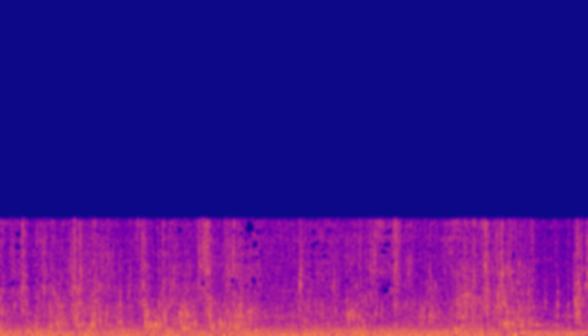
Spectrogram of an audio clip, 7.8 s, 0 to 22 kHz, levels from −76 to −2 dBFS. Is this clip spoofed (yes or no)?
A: no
